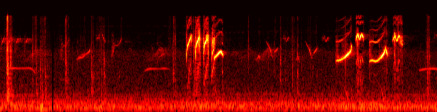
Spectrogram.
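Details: Calling female cinereous tit summoning the male, to quicken other birds' singing; two bursts of rapid high swept notes, the second longer and more varied, over a soft steady low hum.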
